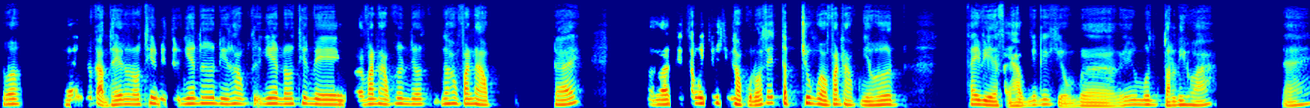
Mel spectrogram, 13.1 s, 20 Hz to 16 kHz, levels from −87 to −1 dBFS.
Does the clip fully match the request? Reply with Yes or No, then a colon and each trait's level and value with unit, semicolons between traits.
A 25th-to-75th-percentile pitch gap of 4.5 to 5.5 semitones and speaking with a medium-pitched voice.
No: average, 3.8 semitones; medium, 160 Hz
